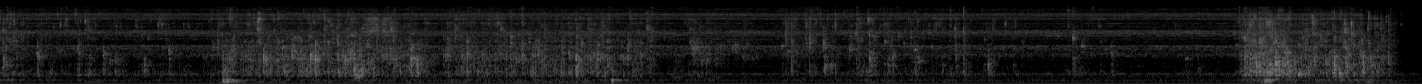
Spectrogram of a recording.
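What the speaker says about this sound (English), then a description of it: "you can just wash it inside like so, making sure that all the leaves are washed" Running tap water splashes steadily over courgette flowers rinsed by hand in a kitchen sink, a continuous close hiss that surges louder near the end.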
